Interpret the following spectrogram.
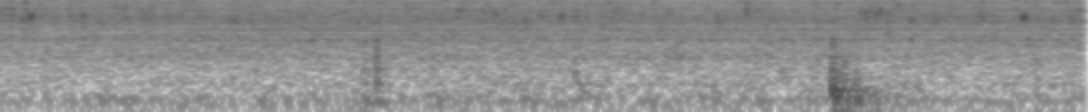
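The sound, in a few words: onions coated in flour and cumin frying in a pan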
